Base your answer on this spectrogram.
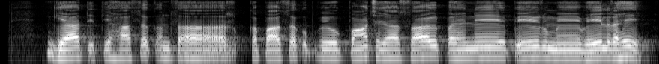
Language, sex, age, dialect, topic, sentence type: Maithili, male, 18-24, Eastern / Thethi, agriculture, statement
